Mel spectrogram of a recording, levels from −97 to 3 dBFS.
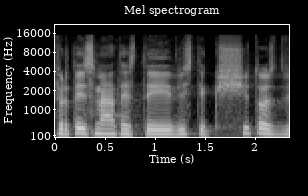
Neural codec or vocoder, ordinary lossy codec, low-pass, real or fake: none; Opus, 64 kbps; 14.4 kHz; real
